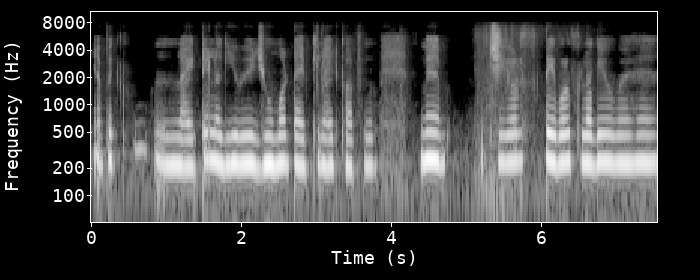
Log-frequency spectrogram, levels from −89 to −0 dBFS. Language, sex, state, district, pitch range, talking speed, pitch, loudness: Hindi, female, Bihar, Patna, 220-240 Hz, 135 wpm, 230 Hz, -14 LUFS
